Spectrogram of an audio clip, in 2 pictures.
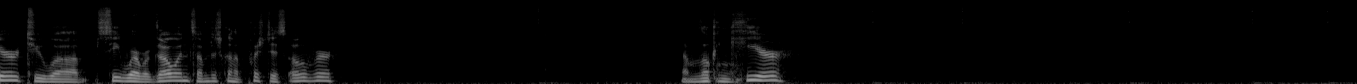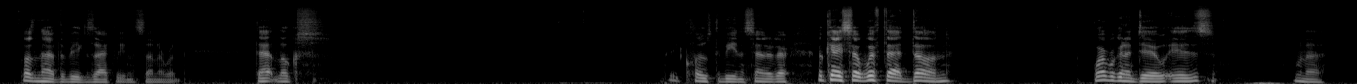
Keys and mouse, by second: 2.1 click, 8.8 click, 11.3 click, 13.2 click, 19.2 click, 22.4 middle click.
